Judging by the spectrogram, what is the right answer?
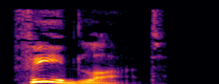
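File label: "feedlot", British English, dictionary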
